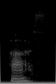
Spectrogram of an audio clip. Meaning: third-person singular present of بودن (budan, “to be”); is
- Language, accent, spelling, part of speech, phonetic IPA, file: Persian, Iran, است, verb, [ʔæst̪ʰ], Fa-است.ogg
